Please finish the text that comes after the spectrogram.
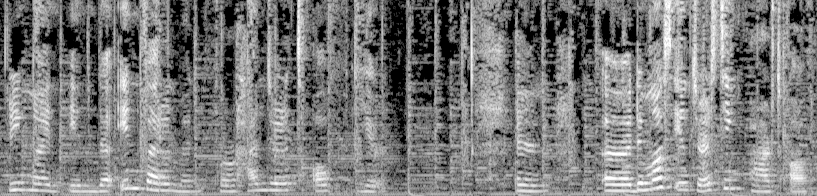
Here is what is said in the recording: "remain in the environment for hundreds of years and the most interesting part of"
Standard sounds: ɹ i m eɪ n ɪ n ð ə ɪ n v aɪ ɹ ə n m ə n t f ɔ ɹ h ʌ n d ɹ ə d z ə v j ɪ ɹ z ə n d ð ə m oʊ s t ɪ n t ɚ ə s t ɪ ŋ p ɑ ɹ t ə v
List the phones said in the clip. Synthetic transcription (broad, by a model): ɹ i m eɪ n ɪ n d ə ɪ n v aɪ ɹ ə n m ə n t f ɔ ɹ h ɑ n d ɹ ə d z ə f j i ɹ ə n d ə m oʊ s t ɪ n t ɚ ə s t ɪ ŋ p ɑ ɹ t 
